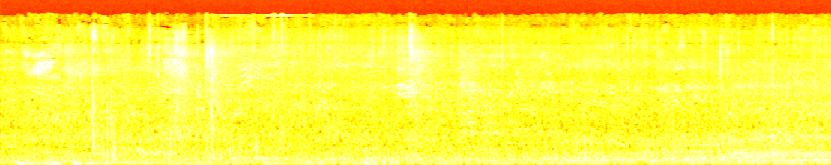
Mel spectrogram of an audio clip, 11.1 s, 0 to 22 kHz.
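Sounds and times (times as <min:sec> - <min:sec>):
indistinct chatter: 0:00.0 - 0:11.0
traffic rumble: 0:00.0 - 0:11.0.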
